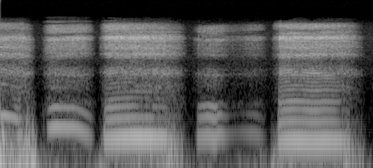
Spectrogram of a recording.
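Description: A person's voice making a string of short gasps and wordless panicky cries in mock distress, two of them held a little longer, one about a second in and one at the end.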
